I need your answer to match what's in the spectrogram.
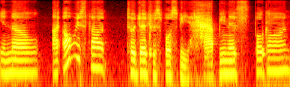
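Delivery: plain reading voice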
